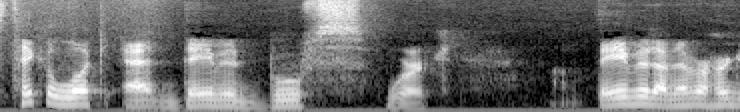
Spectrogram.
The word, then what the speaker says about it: Boeff: a look at David boof's work David I've never heard you say your last name so I'm going to go with what I'm considering the French pronunciation of your last name you let me know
